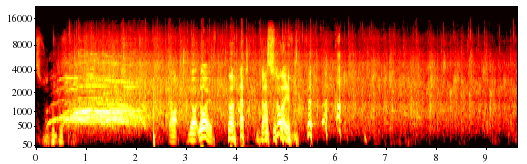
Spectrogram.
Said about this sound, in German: Wir klatschen, es tut weh. ja, klatschen so weiter. Ähm, weißt du, we weißt du? Ah, dann klatscht doch mal einfach.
